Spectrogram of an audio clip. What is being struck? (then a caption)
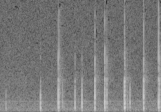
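Clear plastic phone case. Long nails tap and scratch the back and sides of a smartphone in a clear plastic case filled with liquid glitter. It makes a run of short, sharp, bright clicks with a thin, hollow plastic ring and almost no low end. The clicks are spaced irregularly over a quiet background.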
